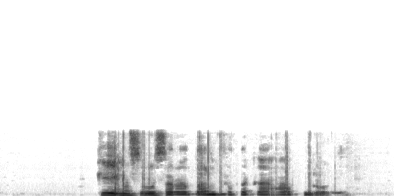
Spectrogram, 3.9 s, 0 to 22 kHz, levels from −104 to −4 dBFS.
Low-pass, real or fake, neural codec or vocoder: 7.2 kHz; fake; codec, 16 kHz in and 24 kHz out, 2.2 kbps, FireRedTTS-2 codec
